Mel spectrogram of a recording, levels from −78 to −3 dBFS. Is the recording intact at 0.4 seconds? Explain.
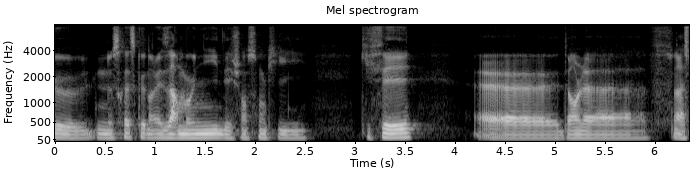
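Yes, the speech at 0.4 seconds plays through intact, with no audible fault at that moment.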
